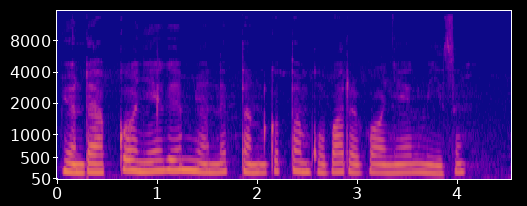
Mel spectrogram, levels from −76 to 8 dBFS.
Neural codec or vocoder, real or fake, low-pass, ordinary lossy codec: none; real; 14.4 kHz; none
